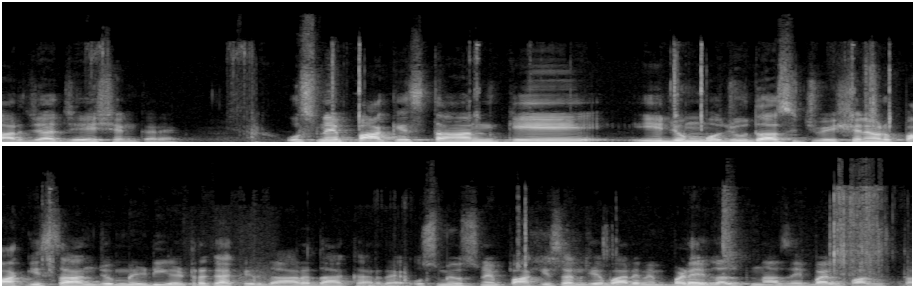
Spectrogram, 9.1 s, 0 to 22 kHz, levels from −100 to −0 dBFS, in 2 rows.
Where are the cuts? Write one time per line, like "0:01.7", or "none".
none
